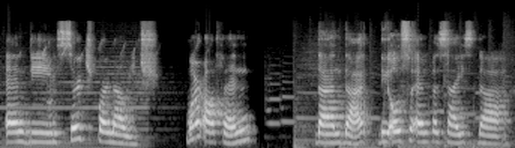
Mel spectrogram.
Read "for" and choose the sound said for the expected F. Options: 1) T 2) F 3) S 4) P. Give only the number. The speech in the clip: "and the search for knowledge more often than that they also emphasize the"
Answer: 4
